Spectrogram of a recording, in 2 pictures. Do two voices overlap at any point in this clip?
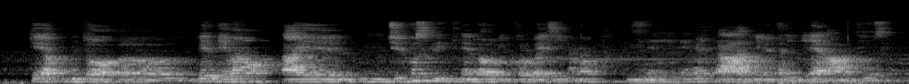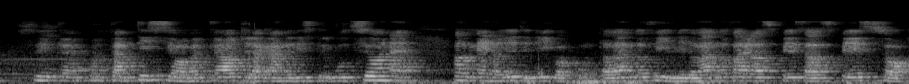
No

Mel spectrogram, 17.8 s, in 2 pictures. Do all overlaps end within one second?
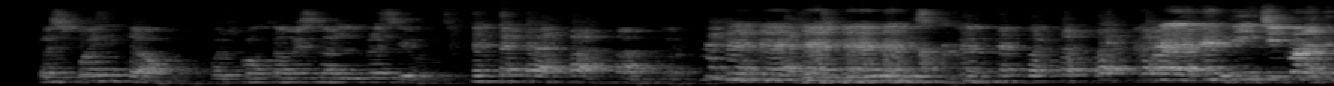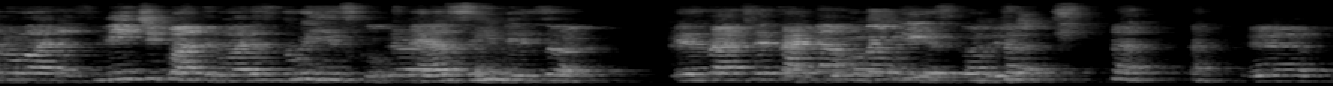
No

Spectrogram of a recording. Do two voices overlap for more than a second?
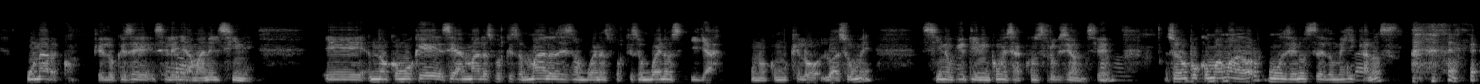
No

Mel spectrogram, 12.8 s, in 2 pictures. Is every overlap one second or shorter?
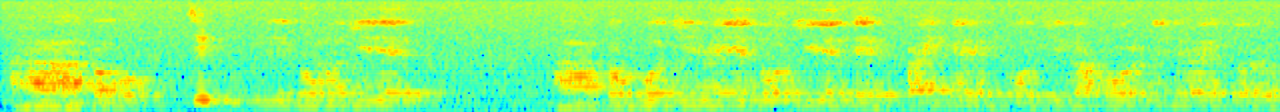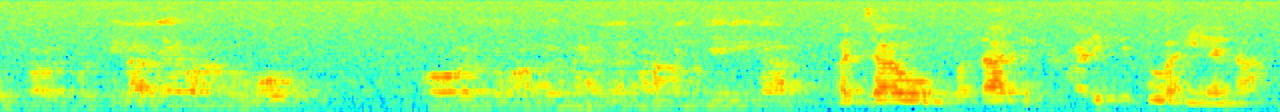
Yes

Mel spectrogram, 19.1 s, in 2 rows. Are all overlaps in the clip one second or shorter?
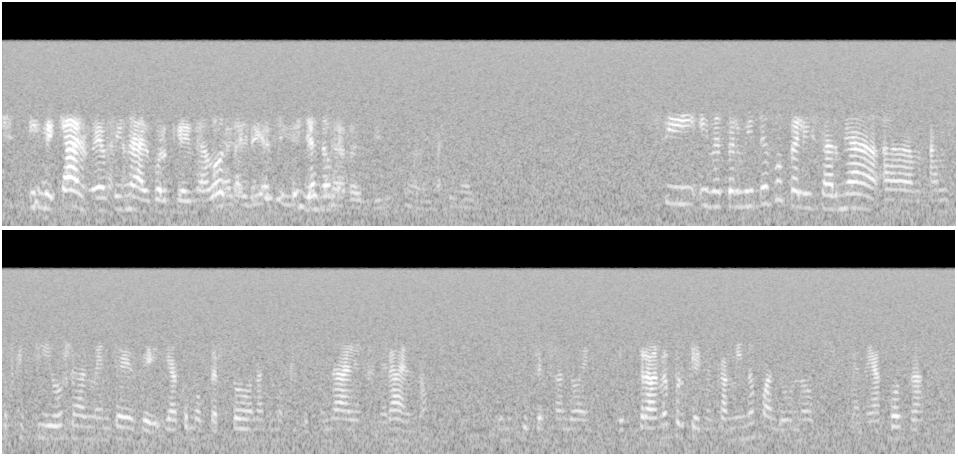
No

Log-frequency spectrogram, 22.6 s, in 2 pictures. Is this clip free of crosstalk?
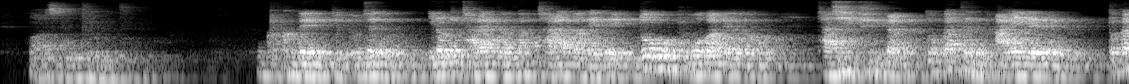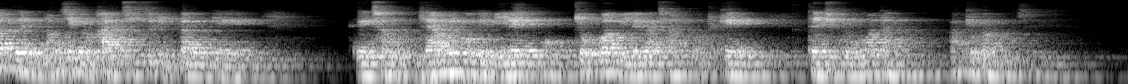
No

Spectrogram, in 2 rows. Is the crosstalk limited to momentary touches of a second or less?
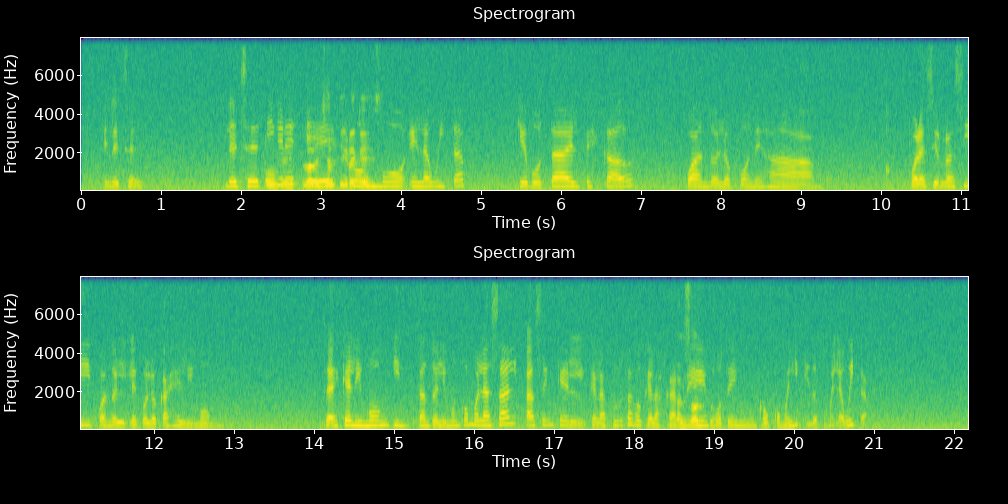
No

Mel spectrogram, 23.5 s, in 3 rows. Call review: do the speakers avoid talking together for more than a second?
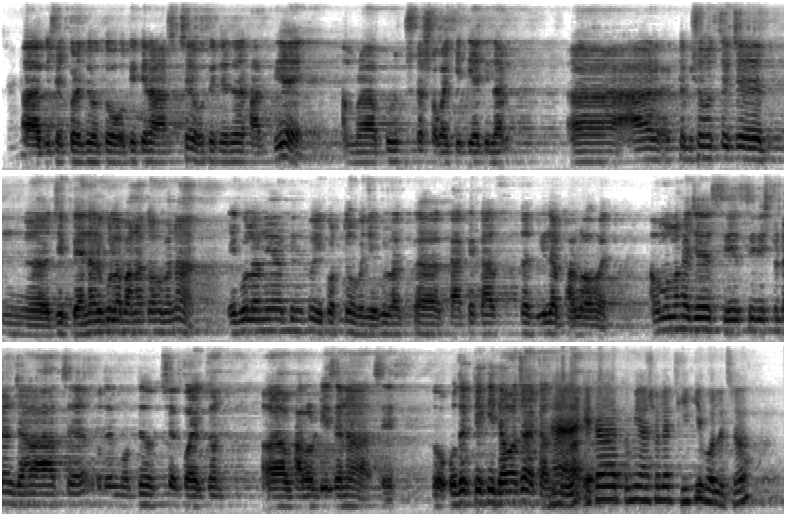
Yes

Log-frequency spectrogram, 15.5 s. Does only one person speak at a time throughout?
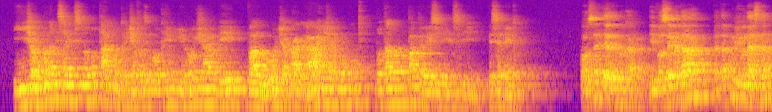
Yes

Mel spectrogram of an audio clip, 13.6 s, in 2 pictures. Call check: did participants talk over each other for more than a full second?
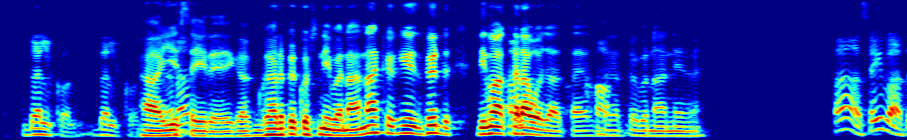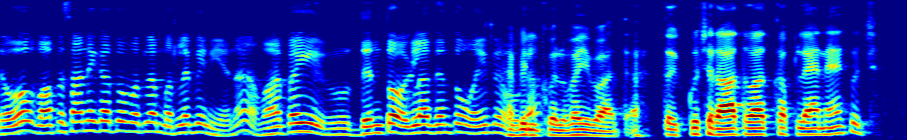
No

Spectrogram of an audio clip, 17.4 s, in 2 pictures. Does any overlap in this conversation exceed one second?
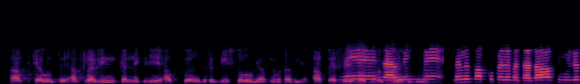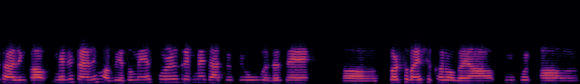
Yes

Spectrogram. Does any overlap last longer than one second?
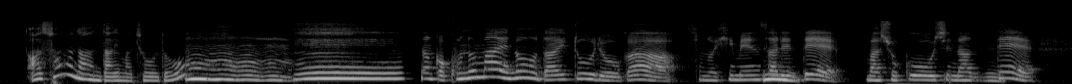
No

